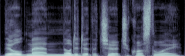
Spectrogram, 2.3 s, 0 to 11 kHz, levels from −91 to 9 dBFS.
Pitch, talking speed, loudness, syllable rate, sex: 115 Hz, 260 wpm, -15 LUFS, 5.6 syllables/s, male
